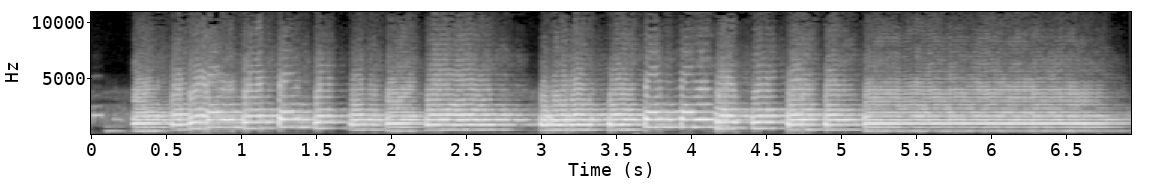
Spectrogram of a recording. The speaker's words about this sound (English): That sound was very important to the fighting men who protected our country during its early years. It's the call to horse.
